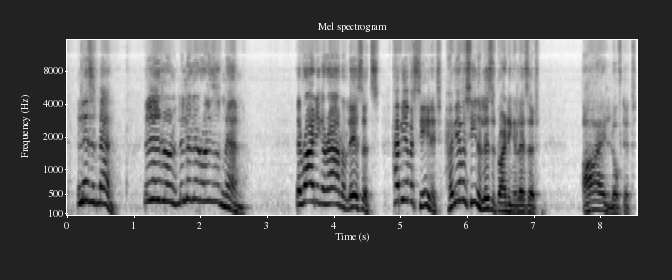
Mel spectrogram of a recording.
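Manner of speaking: put-on Irish accent, very high, sing-song and swooping. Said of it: "Don't know how close to Irish that was".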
